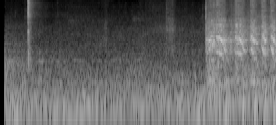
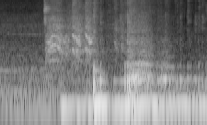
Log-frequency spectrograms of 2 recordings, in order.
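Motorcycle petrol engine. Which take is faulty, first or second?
first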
